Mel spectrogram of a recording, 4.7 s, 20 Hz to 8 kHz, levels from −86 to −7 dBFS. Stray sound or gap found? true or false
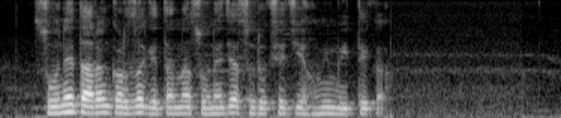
false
